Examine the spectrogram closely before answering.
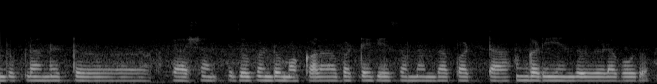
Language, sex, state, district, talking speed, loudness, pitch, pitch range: Kannada, female, Karnataka, Raichur, 100 wpm, -31 LUFS, 180 Hz, 175-185 Hz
